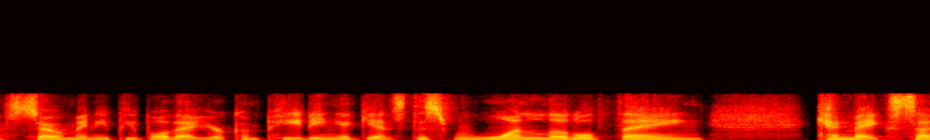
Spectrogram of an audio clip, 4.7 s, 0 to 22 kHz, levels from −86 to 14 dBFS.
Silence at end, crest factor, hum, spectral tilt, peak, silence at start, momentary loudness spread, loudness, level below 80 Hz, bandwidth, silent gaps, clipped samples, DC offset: 0 s; 20 dB; none; -2.5 dB/octave; -4 dBFS; 0 s; 10 LU; -22 LUFS; -58 dBFS; 7.6 kHz; none; under 0.1%; under 0.1%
